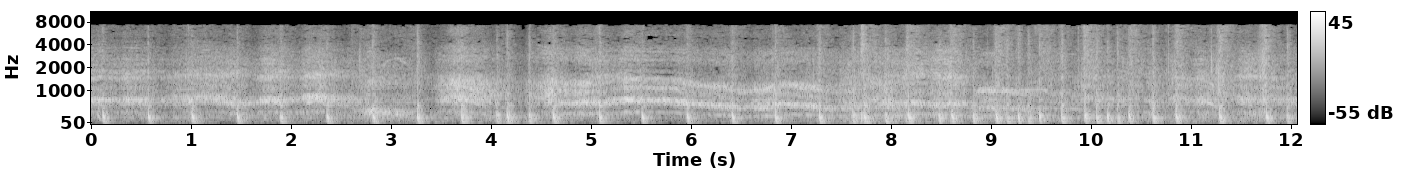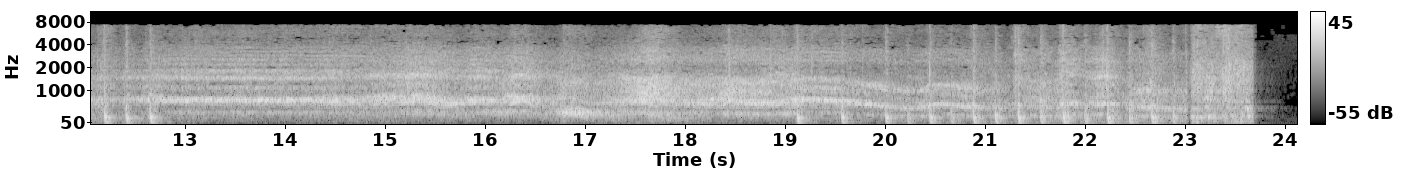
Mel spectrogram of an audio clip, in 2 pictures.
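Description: A huge stadium crowd at a Scottish football team's game roars continuously, voices shouting, cheering and chanting together in loud, dense waves that swell and surge for the whole stretch before cutting off abruptly at the end.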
